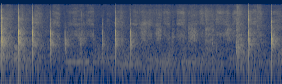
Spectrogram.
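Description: Chalk writing on a blackboard: a quick run of sharp taps and short scrapes as the letters go down, a brief lull, then more taps near the end.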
